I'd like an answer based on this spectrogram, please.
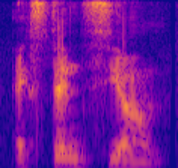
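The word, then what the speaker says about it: XXXTentacion: by the name of XX xtension let me spell that out that's XXX t e n t a c i o n extension right anyway this rapper he not only just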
